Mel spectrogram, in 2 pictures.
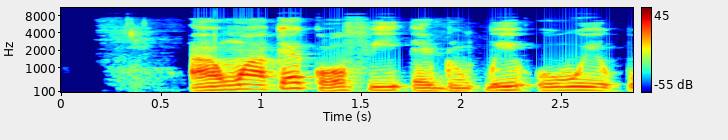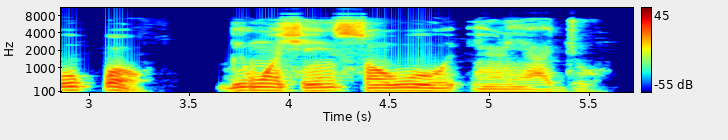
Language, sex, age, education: Yoruba, male, 30-45, tertiary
